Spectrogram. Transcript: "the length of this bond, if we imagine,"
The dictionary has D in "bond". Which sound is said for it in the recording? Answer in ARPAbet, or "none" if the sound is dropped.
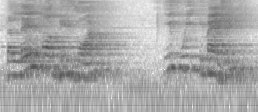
none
